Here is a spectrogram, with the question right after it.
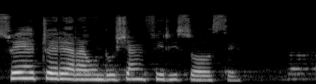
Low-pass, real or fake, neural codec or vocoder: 10.8 kHz; real; none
